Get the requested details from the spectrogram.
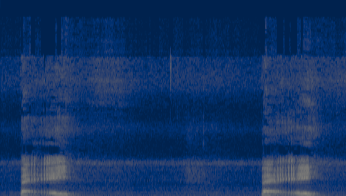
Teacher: The third tone is like you have something caught in your throat.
